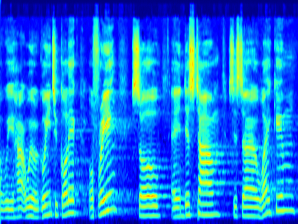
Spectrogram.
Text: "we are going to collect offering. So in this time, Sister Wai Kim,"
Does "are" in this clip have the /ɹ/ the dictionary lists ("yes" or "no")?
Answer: no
